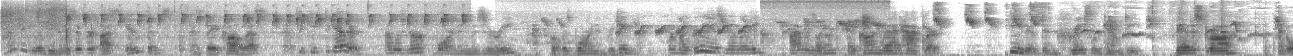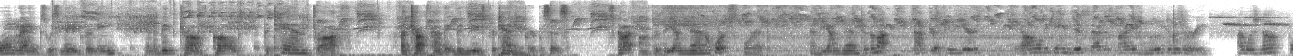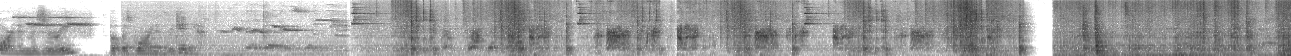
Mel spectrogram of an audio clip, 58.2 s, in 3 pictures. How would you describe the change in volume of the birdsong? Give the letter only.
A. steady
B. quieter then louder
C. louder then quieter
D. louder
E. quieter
D.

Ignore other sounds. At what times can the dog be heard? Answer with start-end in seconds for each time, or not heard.
45.2-53.8.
